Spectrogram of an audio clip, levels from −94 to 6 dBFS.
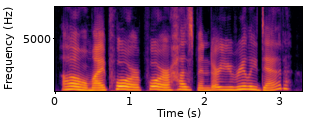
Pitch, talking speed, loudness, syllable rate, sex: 245 Hz, 165 wpm, -15 LUFS, 4.1 syllables/s, female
